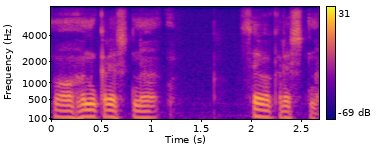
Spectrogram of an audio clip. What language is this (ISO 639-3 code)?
tel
